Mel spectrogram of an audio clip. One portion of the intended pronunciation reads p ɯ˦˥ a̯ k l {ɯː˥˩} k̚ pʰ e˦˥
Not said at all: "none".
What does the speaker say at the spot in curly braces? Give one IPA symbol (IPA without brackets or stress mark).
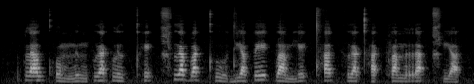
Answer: ɯː˨˩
